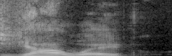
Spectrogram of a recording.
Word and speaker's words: Yahweh: which is pronounced Yahweh,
